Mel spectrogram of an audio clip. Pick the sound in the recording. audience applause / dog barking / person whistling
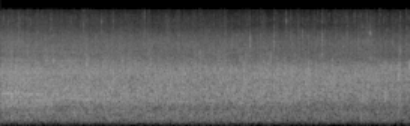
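audience applause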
